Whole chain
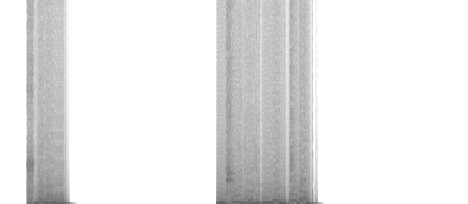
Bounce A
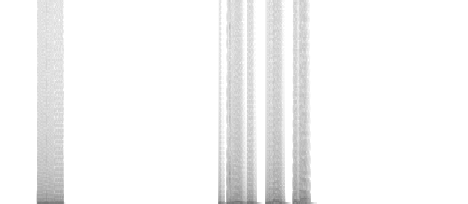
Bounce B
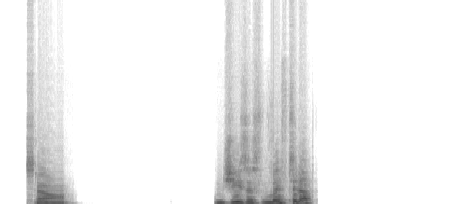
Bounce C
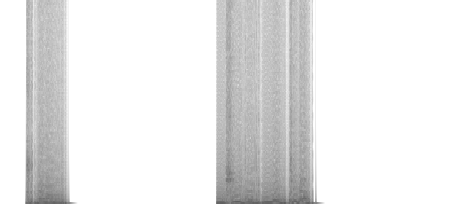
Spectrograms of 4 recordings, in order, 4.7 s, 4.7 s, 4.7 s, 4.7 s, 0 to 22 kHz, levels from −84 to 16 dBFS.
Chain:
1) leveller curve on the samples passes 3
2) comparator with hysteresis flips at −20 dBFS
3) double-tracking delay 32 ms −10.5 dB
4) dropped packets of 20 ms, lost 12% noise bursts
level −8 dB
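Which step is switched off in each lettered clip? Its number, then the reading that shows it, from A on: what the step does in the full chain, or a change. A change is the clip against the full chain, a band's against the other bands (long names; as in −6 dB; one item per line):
1, change in integrated loudness −11.0 LU
2, 8 kHz band −7.5 dB
4, change in crest factor −3.5 dB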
